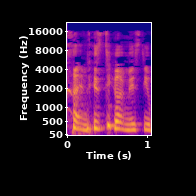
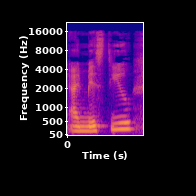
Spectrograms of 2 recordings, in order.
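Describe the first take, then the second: First: Higher and louder, laughing through it; laughing fondly. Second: Said in the usual way. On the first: Real, not acted. Telling her recovered voice she missed it, with a laugh. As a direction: laugh as you say it to your own voice.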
